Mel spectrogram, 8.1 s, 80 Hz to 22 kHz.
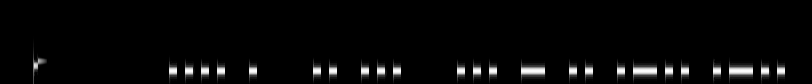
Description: Morse code, heard as a keyed tone, about 15 wpm, 700 Hz. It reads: HE IS STILL
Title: Sentences from Top 1000 Words - Review Part 1 - 15wpm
